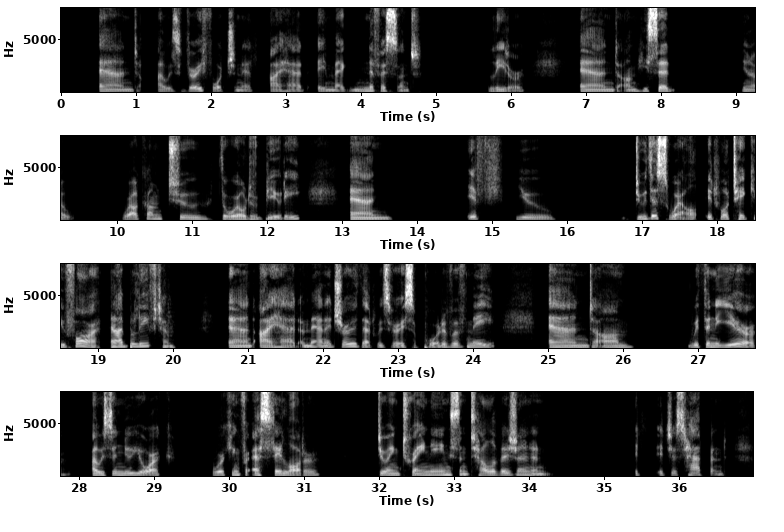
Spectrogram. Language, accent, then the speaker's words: English; Dublin, Leinster, Ireland; born there; I was born in Dublin, Ireland. My mother was German. My father, Irish.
